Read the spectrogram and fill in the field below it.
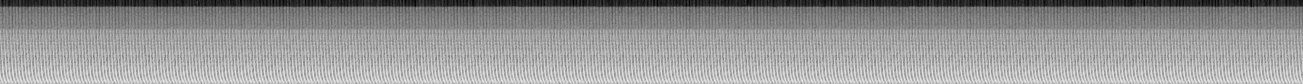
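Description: Loud music with heavy, booming bass plays through large speakers.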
